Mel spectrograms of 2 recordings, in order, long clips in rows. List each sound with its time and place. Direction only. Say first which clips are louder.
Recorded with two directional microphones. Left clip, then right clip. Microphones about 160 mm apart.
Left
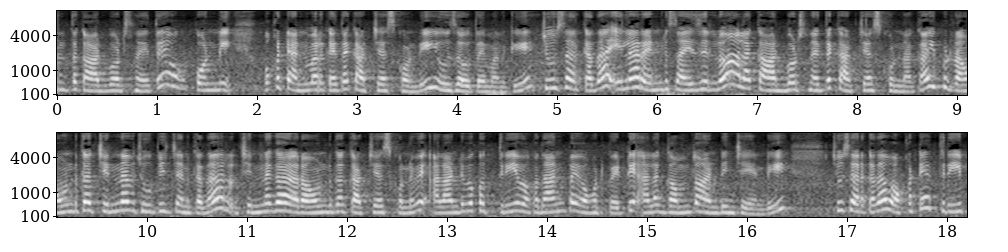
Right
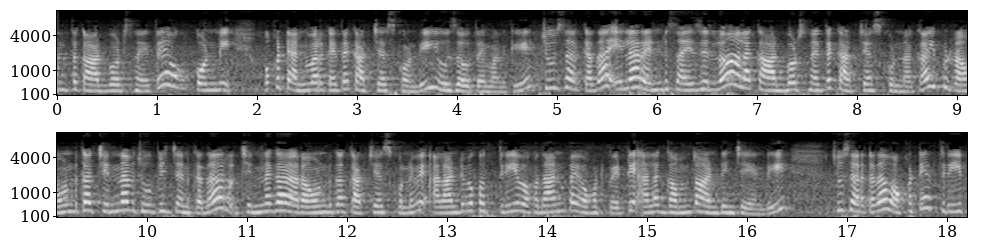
0.1 s a woman's voice: left 3 dB; 20° left (ahead or behind)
